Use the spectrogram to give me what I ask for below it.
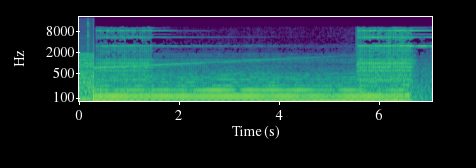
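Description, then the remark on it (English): A telephone rings in two bursts, one at the start and another near the end, with a steady low hum and a faint rising tone filling the quiet stretch between rings. “We are introduced to Francesco as he talks on the phone and kills a zombie at the same time.”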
